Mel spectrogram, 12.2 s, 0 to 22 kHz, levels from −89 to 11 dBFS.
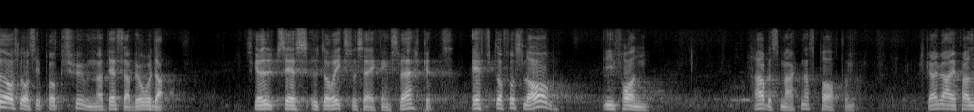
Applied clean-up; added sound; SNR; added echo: neural separator model SepFormer DNS4.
